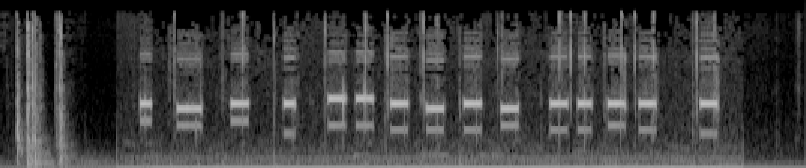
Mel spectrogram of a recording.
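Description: An office telephone receiver clicks up, then a quick run of about fifteen keypad dialing beeps sounds in an irregular rhythm, clear over a faint line hum, with no one talking, as someone places a personal call.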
